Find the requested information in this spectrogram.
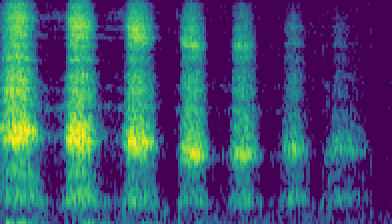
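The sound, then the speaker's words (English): Breath is forced out to empty the lungs during a guided breathing exercise. Seven sharp, breathy exhalations come at an even pace and grow gradually quieter. “Do it one more time. Empty your lungs of air.”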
